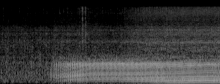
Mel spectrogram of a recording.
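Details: Six-year-old Stihl two-stroke trimmer on ethanol-free gas and good two-stroke oil, started and revved; high buzzing rev whose tone wavers instead of holding clean, runs poorly, cause unknown.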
